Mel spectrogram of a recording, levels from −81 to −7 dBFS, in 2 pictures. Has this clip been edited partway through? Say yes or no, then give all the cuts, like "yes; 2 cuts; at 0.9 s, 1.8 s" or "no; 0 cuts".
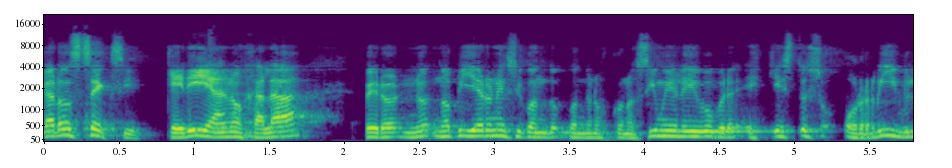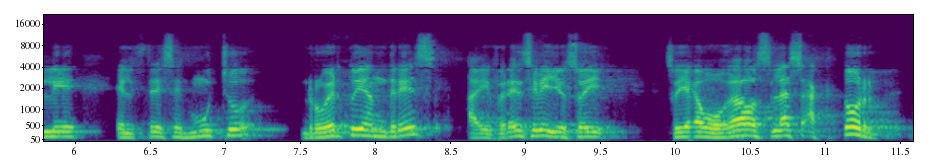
no; 0 cuts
